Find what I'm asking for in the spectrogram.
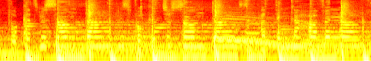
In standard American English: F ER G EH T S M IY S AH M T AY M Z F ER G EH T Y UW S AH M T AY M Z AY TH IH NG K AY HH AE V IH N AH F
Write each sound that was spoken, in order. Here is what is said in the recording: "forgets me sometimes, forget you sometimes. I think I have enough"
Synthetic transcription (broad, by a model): F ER G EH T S M IY S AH M T AY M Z F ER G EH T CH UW S AH M T AY M Z AY TH IH NG K AY HH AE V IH N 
